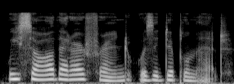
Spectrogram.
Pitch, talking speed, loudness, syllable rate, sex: 205 Hz, 205 wpm, -17 LUFS, 4.6 syllables/s, female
